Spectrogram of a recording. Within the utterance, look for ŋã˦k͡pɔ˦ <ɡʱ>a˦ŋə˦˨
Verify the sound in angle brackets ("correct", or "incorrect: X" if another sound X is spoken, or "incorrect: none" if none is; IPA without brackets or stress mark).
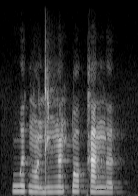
incorrect: k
